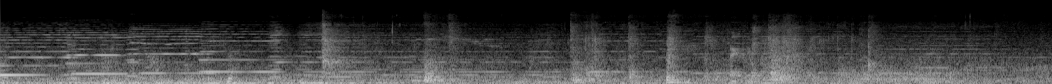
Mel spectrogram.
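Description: A short melody of held notes in the first few seconds, then a string of knocks and clatters as a heavy wooden door is pulled open and a rolling suitcase is wheeled through it.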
